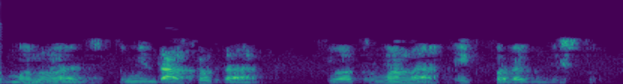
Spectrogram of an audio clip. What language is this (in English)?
Marathi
